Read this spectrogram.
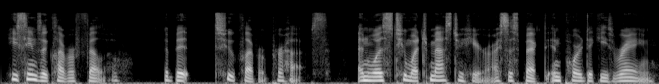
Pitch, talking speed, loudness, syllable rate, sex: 165 Hz, 180 wpm, -18 LUFS, 5.3 syllables/s, female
